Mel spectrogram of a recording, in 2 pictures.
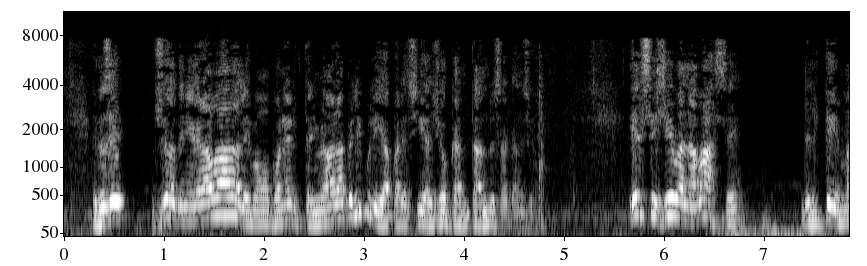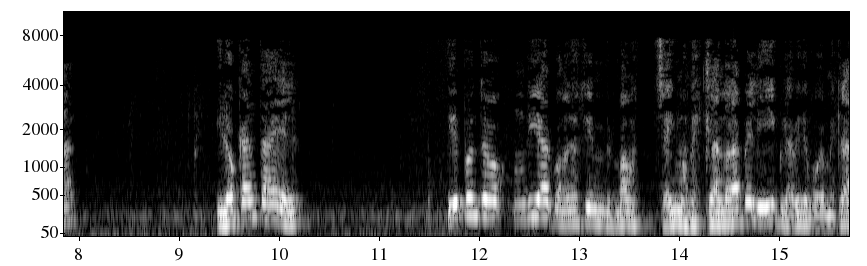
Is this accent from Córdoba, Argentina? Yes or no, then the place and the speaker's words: no; Cañada, Santa Fe, Argentina; now in Buenos Aires, Argentina; Yo tenía mi grupo de rock en mi pueblo, en Cañada, pero cuando fui a Buenos Aires fui solista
